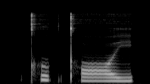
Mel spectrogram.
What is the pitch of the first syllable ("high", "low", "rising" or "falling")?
high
